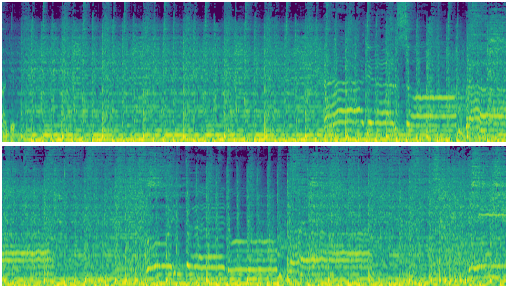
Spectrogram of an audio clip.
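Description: A pop song plays continuously at a steady level, with a full band of drums, bass and melodic instruments under a sung vocal line, like music broadcast over the radio.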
